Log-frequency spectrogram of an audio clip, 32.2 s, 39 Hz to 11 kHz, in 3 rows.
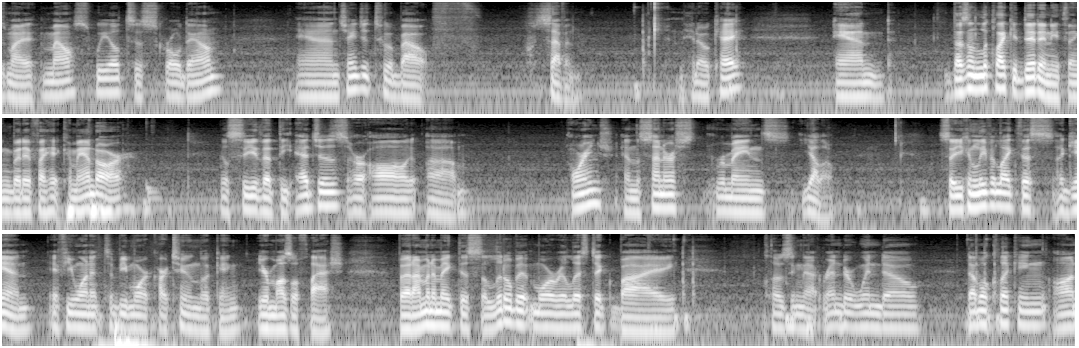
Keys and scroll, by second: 11.6 super+r.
